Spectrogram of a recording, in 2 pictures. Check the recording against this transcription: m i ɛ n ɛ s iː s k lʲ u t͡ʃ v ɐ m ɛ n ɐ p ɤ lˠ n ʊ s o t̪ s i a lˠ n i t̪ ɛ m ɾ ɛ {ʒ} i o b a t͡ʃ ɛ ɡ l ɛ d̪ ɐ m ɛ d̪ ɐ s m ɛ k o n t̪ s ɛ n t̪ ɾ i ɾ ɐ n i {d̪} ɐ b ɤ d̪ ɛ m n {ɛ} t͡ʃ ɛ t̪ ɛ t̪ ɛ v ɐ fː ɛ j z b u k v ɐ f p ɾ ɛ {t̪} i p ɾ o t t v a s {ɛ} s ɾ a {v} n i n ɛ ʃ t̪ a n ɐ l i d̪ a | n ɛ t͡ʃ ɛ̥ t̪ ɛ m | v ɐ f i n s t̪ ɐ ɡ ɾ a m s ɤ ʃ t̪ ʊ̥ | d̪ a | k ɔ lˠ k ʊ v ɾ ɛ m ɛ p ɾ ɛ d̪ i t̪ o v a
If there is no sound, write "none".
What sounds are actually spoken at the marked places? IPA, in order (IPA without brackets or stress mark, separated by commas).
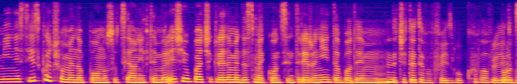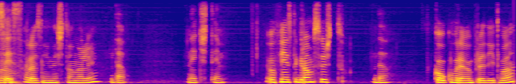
ʒ, d̪, ɛ, d̪, ɛ, z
